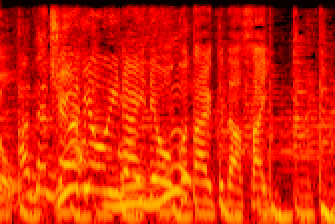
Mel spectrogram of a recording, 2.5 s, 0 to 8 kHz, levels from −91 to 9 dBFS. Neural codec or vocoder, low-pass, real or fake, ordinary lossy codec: none; 7.2 kHz; real; none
